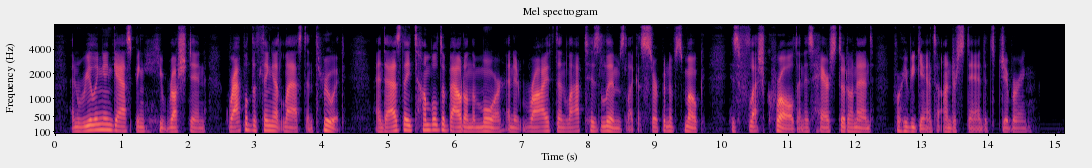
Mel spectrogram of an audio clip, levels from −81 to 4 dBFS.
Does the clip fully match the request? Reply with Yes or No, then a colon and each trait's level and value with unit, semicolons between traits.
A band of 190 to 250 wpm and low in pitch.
Yes: average, 200 wpm; low, 110 Hz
